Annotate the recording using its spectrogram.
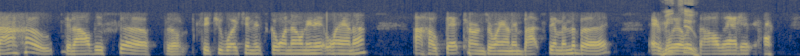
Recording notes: we take your calls in open phones across America.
